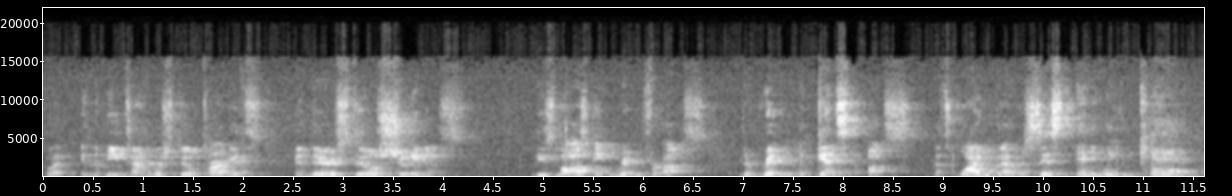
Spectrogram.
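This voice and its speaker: A man's voice: on the high side, unhurried, natural voice. A man playing a heated young street graffiti artist in a staged reading, with slangy, stumbling, emphatic speech, recorded from afar in a hall. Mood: bitter, defiant. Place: theater stage at a live reading. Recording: echoey hall from far, faint noise.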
